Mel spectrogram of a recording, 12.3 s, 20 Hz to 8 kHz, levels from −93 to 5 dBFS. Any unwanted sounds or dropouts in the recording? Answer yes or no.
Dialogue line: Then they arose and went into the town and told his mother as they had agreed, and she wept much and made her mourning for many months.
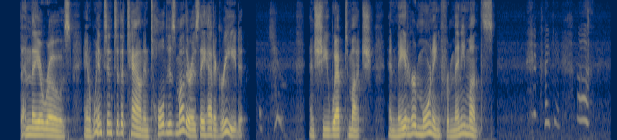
yes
